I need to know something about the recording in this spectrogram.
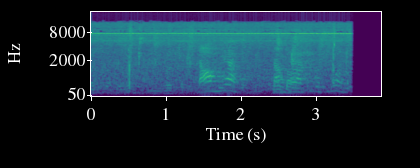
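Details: Baby monkey named Leo, hungry and crying to beg its mother for milk: two short bursts of whining, harmonic cries that arch up and then fall, about a second apart, over a constant high-pitched insect drone.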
